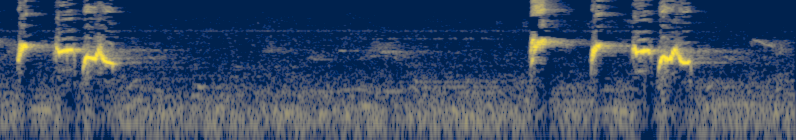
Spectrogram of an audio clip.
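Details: A red-whiskered bulbul gives two quick bursts of three or four bright, warbled whistled notes, about two seconds apart, over a faint background hum.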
